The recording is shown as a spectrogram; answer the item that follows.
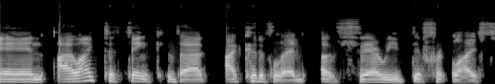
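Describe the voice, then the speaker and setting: This man talks at a fairly slow pace with a medium pitch. The pitch varies in an ordinary way, and the sound is dry and close with no echo. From French Canada. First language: French. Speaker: podcast guest, content creator. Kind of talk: casual interview chat, life story.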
